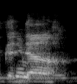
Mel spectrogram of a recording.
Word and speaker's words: Goodell: I said his name wrong. It's Goodell.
